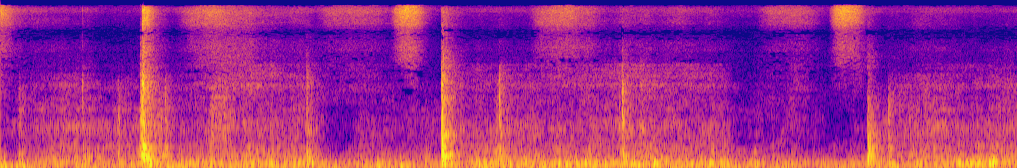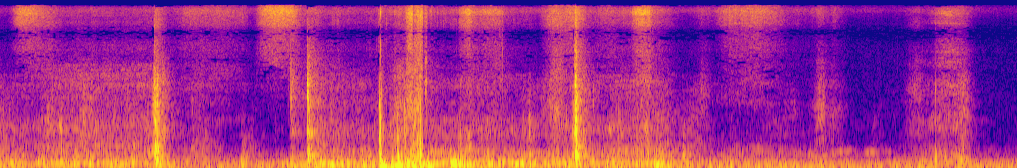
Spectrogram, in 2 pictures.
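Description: Irregular clicks and clunks of a sewer inspection camera's push cable being hauled back through the drain line and onto its reel, a loose cluster of louder knocks about ten seconds in, over a low steady hum.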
